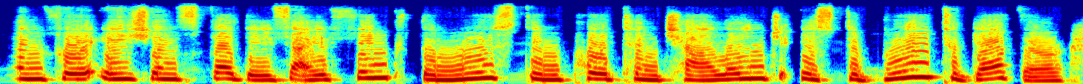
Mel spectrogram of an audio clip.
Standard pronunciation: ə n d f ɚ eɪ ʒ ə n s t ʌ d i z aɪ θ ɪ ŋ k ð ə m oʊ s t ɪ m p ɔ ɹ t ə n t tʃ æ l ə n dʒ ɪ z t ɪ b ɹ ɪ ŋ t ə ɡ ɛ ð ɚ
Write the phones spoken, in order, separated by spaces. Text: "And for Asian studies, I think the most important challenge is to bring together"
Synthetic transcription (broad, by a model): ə n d f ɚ eɪ ʒ ə n s t ʌ d i z aɪ θ ɪ ŋ k ð ə m oʊ s t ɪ m p ɔ ɹ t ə n tʃ æ l ə n dʒ ɪ z t ɪ b ɹ ɪ ŋ t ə ɡ ɛ ð ɚ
